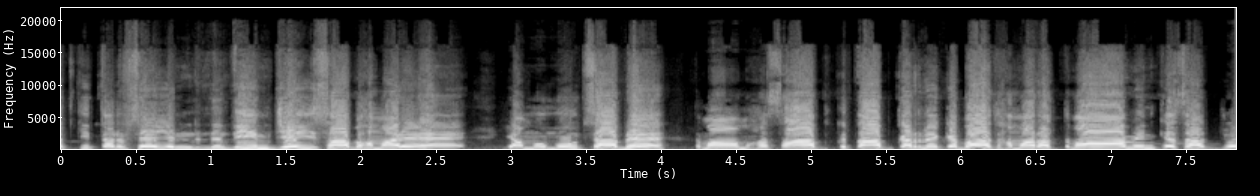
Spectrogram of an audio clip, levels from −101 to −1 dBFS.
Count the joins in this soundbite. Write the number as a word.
zero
